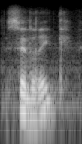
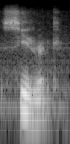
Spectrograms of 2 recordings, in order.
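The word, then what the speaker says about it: Cédric: I'm French, so the pronunciation is Cedric. Cedric. But okay. if you want to pronounce it in English, it's Cedric. Oh, thank you.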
